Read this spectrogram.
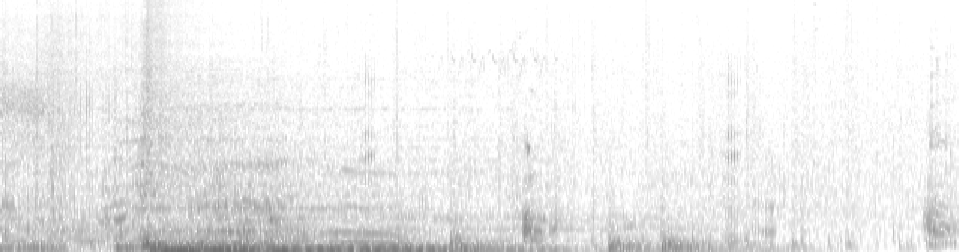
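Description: A large boar grunts and snorts close by.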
